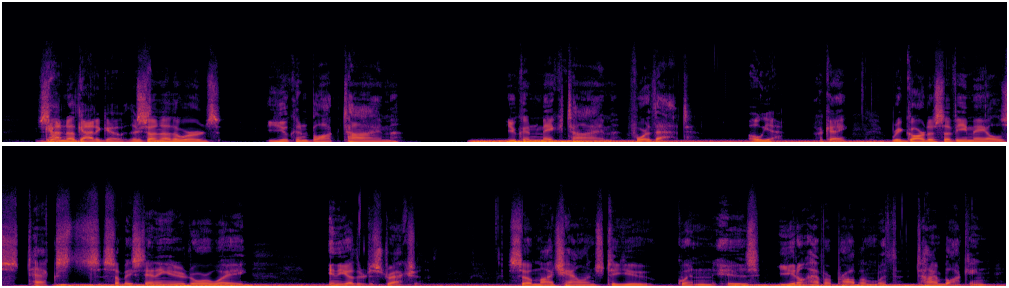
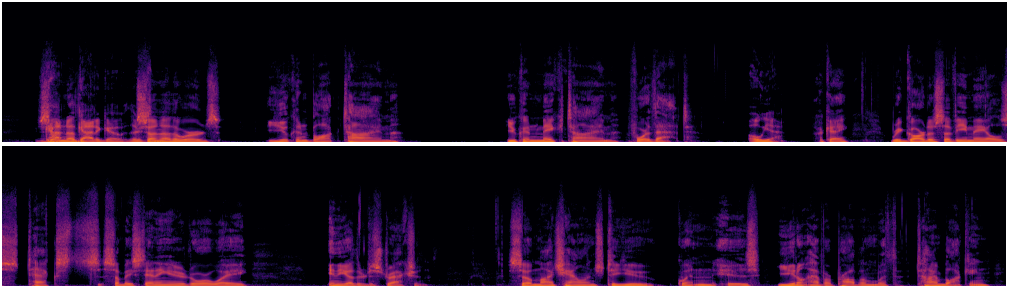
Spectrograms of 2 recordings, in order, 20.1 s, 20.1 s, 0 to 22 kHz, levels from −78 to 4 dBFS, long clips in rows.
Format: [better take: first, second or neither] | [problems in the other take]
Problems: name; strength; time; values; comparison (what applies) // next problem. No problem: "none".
second | low rumble; noticeable; from 4.5 s on; 10 dB below the speech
